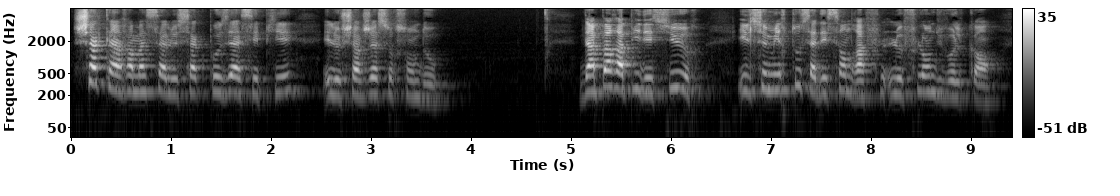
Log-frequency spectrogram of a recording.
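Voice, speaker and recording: Woman, audiobook reader, calm measured narration, novel read aloud. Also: mid-range voice.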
